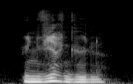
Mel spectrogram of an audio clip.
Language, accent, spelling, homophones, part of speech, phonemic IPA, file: French, France, virgule, virgules / virgulent, noun, /viʁ.ɡyl/, Fr-virgule.ogg
- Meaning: 1. comma (punctuation mark) 2. decimal comma (see usage notes)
